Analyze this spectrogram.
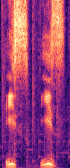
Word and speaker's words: HEIS: He said it's pronounced HEIS. HEIS.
